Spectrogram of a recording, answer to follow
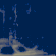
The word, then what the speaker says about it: Yoron: So it rhymes with moron. So Yoron.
